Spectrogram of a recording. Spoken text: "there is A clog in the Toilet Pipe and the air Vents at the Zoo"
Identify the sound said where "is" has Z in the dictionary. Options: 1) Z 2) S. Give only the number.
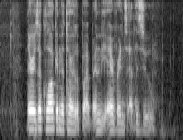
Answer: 1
